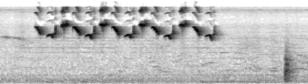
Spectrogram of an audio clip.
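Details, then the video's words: Cinereous tit in the energetic long rolling song style used as a tutor for young birds. About fourteen high whistled notes, each dropping in pitch, are delivered rapidly in a steady pulsing run. A single soft knock follows after the song stops. "GELATIK BATU GACOR NGEROLL PANJANG BERVARIASI"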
